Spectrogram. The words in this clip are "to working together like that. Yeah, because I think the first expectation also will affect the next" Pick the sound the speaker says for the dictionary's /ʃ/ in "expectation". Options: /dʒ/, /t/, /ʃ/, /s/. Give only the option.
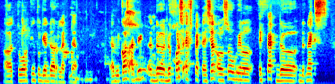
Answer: /s/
